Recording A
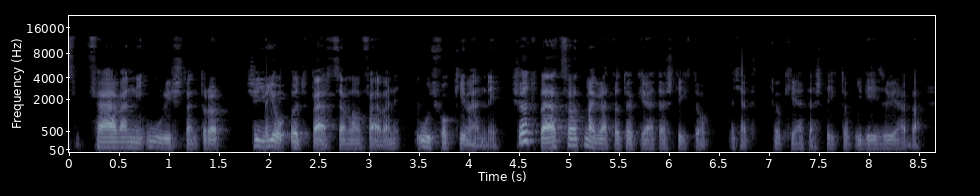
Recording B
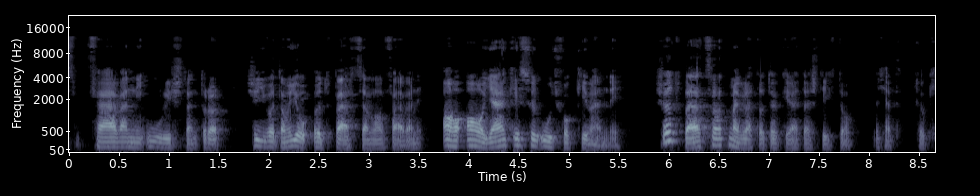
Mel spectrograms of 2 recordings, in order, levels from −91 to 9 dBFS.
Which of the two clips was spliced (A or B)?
A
